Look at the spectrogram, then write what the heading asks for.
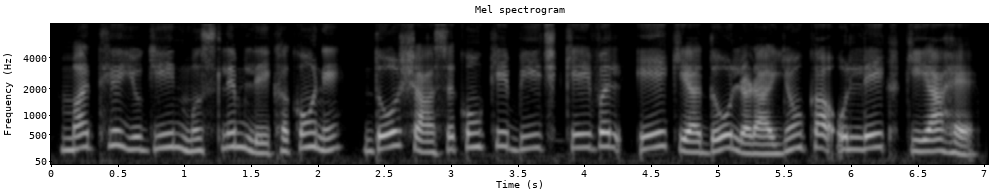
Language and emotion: Hindi, neutral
